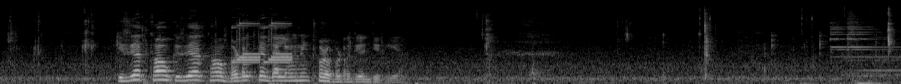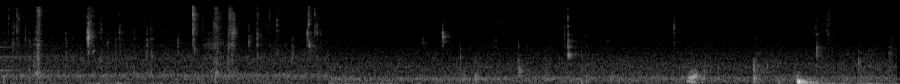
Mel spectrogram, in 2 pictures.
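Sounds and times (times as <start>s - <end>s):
wet chewing and biting: 0.0s - 1.2s, 6.1s - 8.3s, 8.9s - 12.3s.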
